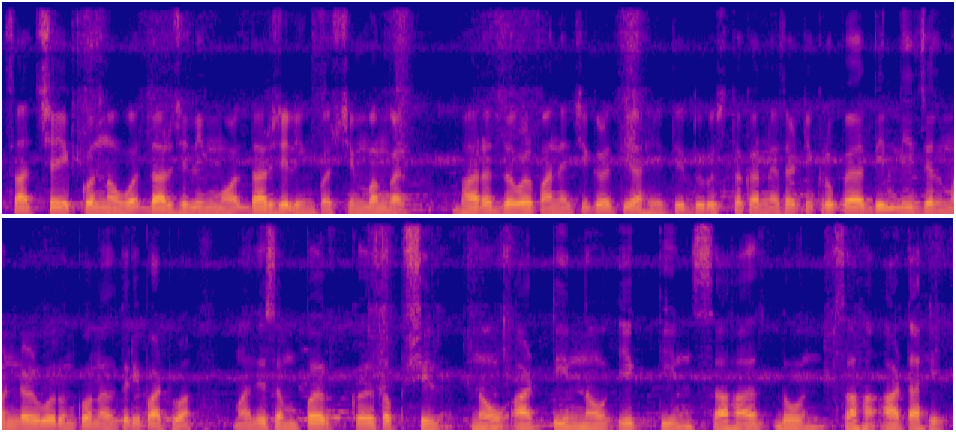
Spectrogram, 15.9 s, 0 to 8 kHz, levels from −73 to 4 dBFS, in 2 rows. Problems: constant background noise, continuous background conversations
